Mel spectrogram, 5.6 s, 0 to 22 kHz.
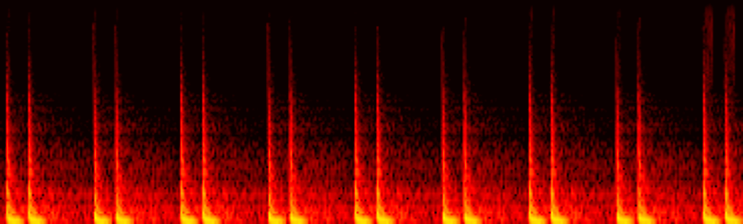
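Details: Steady paired lub-dub heart sounds heard by stethoscope over a male patient's apical pulse at the fifth intercostal space, left midclavicular line; 46 beats in 30 seconds gives 92 bpm, a normal regular heartbeat.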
